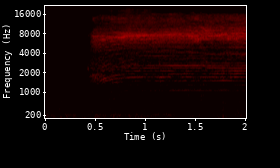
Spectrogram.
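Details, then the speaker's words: Generic JSDA JD8500B electric manicure/pedicure drill handpiece motor run from a bench supply at 15 V DC, 1 A limit, after a DIN connector fault: spins up in about half a second to a clean, steady high whine, no grinding or stutter. Normal motor running. "and as you can hear and see on the power supply it's working perfect"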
